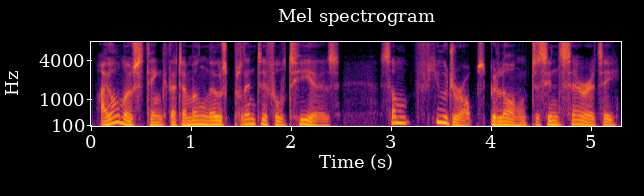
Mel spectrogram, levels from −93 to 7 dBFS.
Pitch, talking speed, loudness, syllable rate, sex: 135 Hz, 160 wpm, -17 LUFS, 5.0 syllables/s, male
